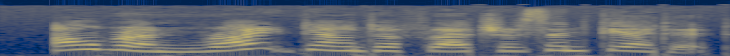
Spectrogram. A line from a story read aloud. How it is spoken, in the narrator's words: cried Polly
